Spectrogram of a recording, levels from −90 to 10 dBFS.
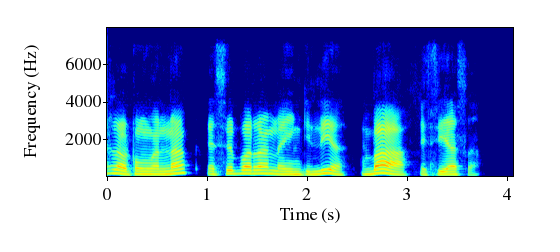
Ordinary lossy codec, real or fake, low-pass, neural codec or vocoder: none; fake; 7.2 kHz; codec, 16 kHz, 2 kbps, FunCodec, trained on LibriTTS, 25 frames a second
